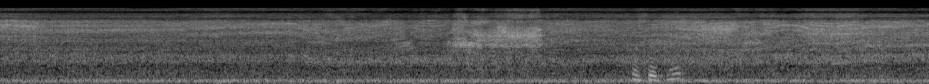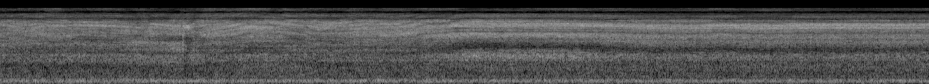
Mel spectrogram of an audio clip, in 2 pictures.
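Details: Piezo-ultrasonic scaler with a high-volume evacuator held close to the tip during cross-arch dental cleaning: steady loud hissing and rushing suction air with a faint high scaler sound.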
